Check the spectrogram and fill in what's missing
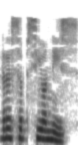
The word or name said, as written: resepsionis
